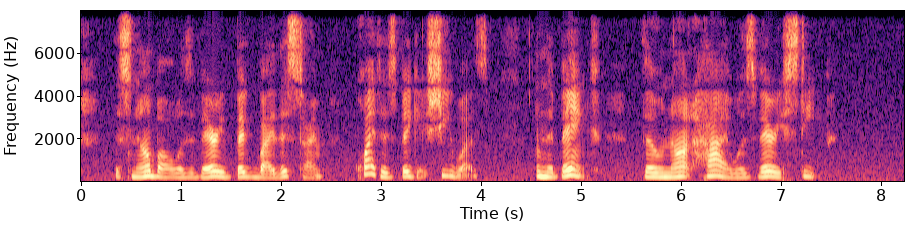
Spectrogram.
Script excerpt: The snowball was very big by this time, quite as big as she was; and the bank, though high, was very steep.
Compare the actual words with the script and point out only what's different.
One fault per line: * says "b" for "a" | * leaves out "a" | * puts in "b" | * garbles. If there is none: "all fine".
* puts in "not"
